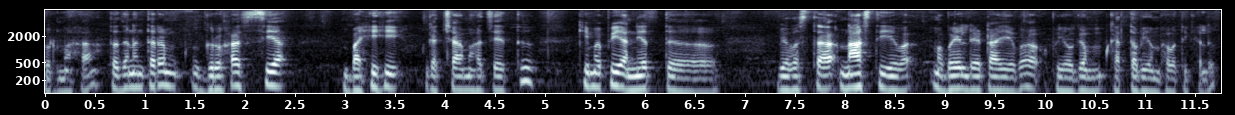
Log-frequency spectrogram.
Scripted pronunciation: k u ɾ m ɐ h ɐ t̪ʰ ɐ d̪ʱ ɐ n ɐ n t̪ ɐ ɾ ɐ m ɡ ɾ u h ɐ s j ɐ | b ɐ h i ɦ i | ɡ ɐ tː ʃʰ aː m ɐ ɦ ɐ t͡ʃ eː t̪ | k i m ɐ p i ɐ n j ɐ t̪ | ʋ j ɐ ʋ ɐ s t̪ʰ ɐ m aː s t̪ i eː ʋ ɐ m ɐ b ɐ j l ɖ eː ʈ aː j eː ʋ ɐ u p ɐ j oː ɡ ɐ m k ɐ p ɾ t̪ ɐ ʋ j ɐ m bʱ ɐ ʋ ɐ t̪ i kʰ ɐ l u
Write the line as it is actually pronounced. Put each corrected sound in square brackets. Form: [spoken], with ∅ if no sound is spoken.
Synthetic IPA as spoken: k u ɾ m ɐ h ɐ [t̪] ɐ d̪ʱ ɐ n ɐ n t̪ ɐ ɾ ɐ m ɡ ɾ u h ɐ s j ɐ | b ɐ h i ɦ i | ɡ ɐ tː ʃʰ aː m ɐ ɦ ɐ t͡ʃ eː t̪ | k i m ɐ p i ɐ n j ɐ t̪ | ʋ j ɐ ʋ ɐ s t̪ʰ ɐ [n] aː s t̪ i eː ʋ ɐ m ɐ b ɐ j l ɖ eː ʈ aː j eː ʋ ɐ u p ɐ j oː ɡ ɐ m k ɐ [∅] ɾ t̪ ɐ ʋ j ɐ m bʱ ɐ ʋ ɐ t̪ i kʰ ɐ l u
